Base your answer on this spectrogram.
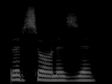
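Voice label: "persones", Sardinian, female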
